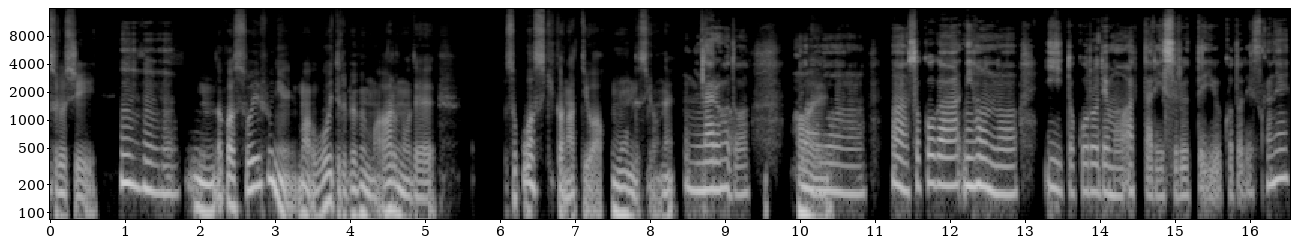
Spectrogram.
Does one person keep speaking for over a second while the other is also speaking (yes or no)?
no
